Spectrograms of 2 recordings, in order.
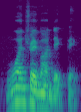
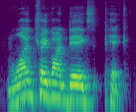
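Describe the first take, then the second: First: The phrase is said quickly. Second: The phrase is said slowly. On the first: The speaker calls it wrong. "when you say it fast, sounds weird" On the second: The speaker calls it right. "Thank you for slowing down"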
